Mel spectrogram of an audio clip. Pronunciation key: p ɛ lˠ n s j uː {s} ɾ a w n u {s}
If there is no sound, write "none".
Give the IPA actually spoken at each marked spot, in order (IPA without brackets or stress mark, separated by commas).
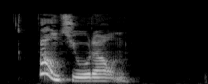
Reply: none, none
